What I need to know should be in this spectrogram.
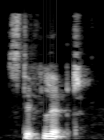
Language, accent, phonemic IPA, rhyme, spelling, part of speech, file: English, Southern England, /ˌstɪf ˈlɪpt/, -ɪpt, stiff-lipped, adjective, LL-Q1860 (eng)-stiff-lipped.wav
- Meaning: Maintaining a stiff upper lip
